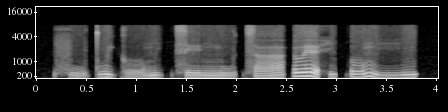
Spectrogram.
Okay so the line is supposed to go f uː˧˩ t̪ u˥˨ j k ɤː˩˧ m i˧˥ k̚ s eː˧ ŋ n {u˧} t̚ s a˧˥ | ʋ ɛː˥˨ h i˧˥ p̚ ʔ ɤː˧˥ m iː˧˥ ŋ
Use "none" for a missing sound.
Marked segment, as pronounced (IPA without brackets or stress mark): uː˧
